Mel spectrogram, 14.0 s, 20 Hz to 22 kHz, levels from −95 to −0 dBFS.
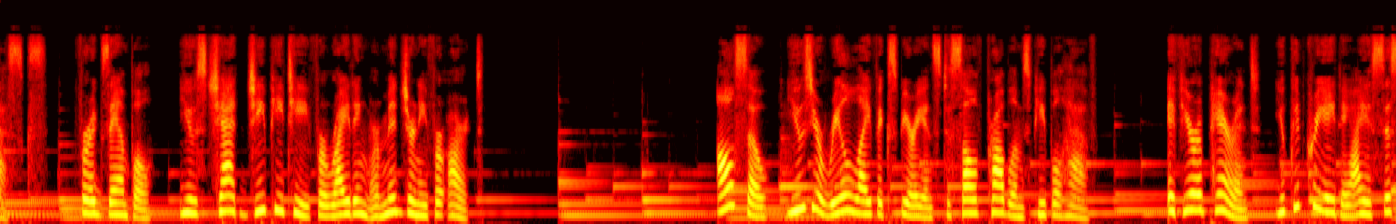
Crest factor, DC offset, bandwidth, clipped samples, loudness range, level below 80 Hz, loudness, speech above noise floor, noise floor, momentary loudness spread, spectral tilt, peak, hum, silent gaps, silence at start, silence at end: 18 dB; under 0.1%; 12 kHz; under 0.1%; 5 LU; -62 dBFS; -24 LUFS; 33 dB; -57 dBFS; 17 LU; -5 dB/octave; -8 dBFS; none; none; 0 s; 0 s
